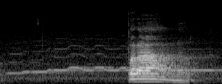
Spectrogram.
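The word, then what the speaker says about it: प्राण: O primeiro a é aberto e longo para e não é pr, é pra na segundo a é curto.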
